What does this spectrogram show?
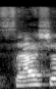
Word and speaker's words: Sasha: I'm pronouncing it Sasha because that's how Lance pronounces it.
